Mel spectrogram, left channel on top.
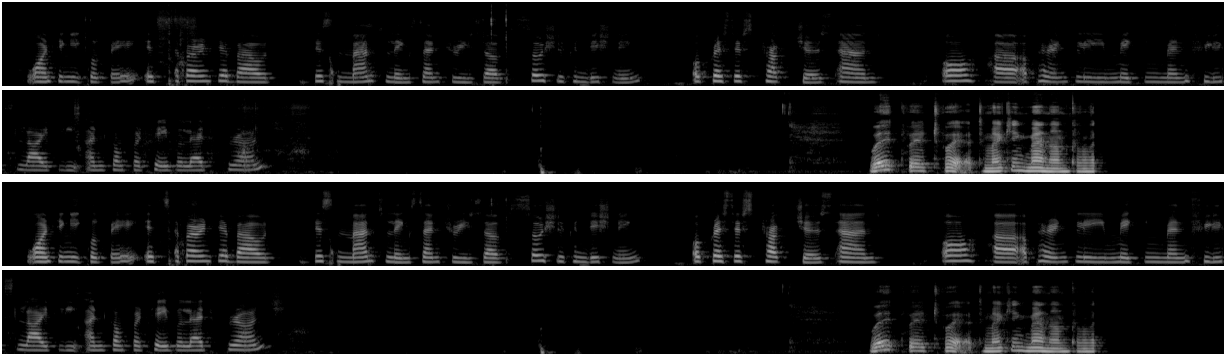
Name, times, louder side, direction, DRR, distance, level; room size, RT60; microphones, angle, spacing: voice 1, 0.3-1.5 1.8-2.7 3.1-5.0 5.3-6.4 6.9-8.7 9.4-15.0, right 3 dB, 25° right, 0.4 m, -38 dB
voice 2, 20.9-23.1, left 3 dB, 35° left, 0.5 m, -29 dB
13.5 x 6.2 x 3.7 m
head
